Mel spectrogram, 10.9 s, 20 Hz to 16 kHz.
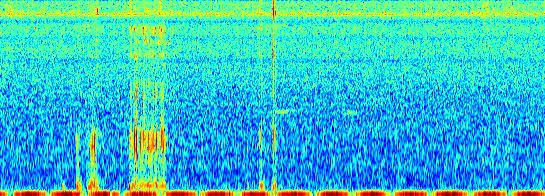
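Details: Sleeping Chihuahua's snore, a deep pulsing rumble repeated about every 0.8 seconds with very even rhythm, with a few rattling nasal snorts near the start, then settling into smooth regular breathing.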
